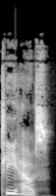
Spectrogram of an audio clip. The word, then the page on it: teahouse: American English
